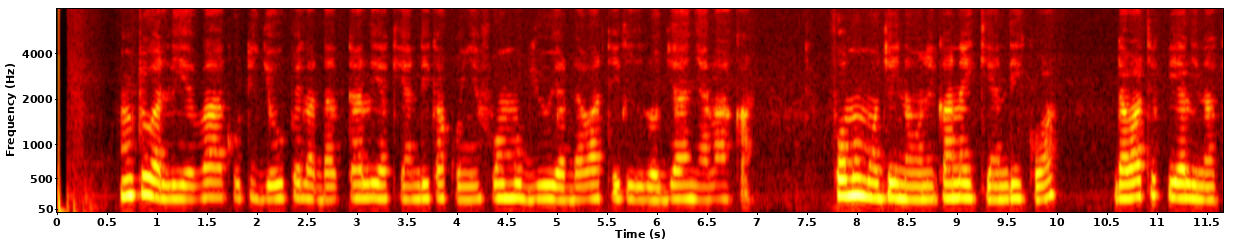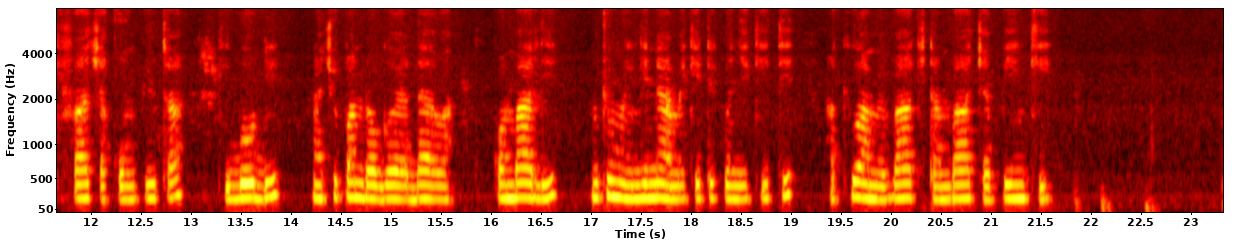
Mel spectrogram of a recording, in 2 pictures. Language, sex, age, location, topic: Swahili, female, 18-24, Nairobi, health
